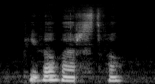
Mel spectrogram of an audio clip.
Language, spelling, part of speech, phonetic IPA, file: Polish, piwowarstwo, noun, [ˌpʲivɔˈvarstfɔ], LL-Q809 (pol)-piwowarstwo.wav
